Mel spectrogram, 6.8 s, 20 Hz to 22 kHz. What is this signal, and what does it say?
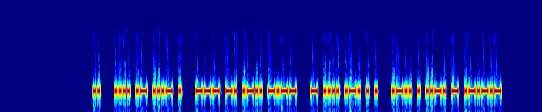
Morse code, heard as a keyed tone, about 47 wpm, 700 Hz. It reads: I HAVE ONLY THREE LEFT.
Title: Sentences from Top 1000 Words - Review Part 1 - 45wpm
